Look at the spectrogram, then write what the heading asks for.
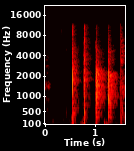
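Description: A soft golf clap: five light, evenly spaced hand claps in a steady, unhurried rhythm, each a short crisp snap, with no voices.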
